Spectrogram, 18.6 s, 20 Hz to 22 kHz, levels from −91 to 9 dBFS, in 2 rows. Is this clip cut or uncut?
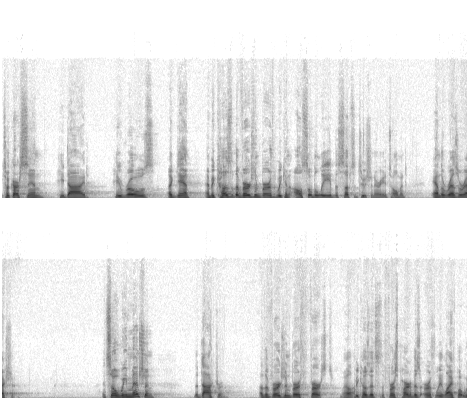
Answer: cut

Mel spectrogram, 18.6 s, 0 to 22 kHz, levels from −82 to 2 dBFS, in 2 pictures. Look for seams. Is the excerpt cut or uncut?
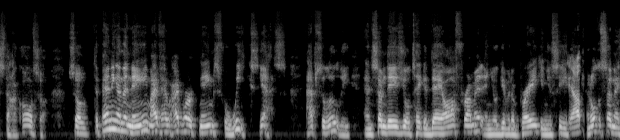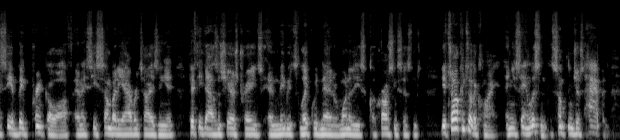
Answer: cut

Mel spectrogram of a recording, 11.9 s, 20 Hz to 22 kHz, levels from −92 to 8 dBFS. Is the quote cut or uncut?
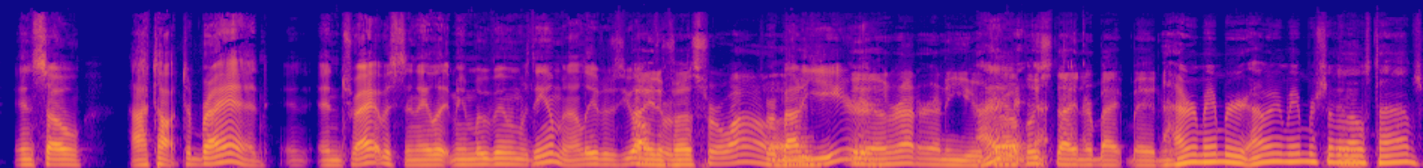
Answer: uncut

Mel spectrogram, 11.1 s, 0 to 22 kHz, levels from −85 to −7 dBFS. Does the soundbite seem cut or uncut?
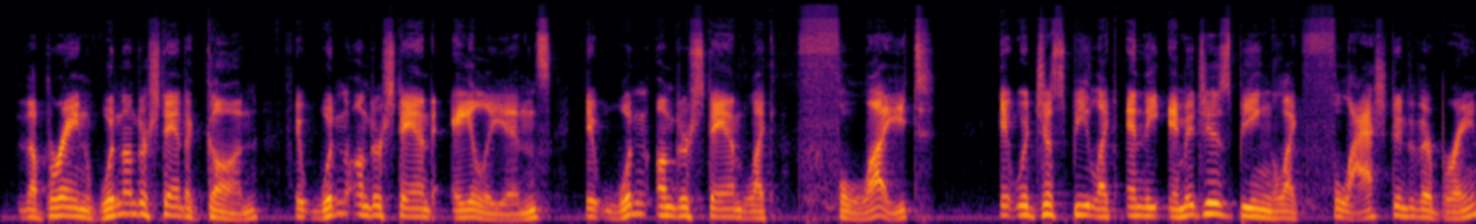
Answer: uncut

